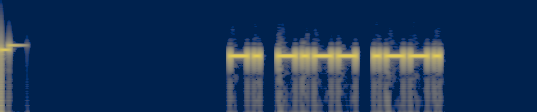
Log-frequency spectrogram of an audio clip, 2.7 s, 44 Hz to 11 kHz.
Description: Morse code, heard as a keyed tone, about 40 wpm, 700 Hz. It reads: NYP
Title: USA Call Sign Postfixes - 3 Letters 40wpm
